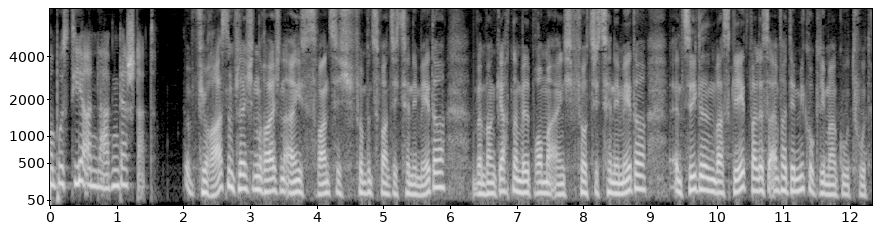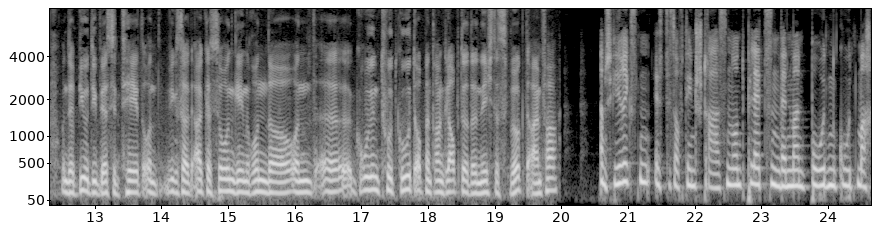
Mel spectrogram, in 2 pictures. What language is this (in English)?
German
